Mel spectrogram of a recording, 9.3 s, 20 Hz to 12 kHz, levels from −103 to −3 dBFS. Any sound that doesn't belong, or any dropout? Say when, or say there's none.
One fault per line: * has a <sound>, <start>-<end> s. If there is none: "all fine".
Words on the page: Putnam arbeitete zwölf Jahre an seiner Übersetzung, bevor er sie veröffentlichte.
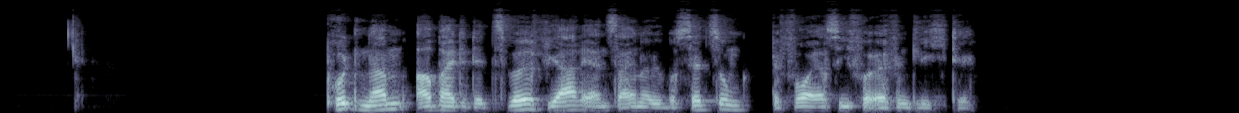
all fine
